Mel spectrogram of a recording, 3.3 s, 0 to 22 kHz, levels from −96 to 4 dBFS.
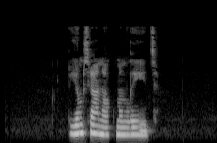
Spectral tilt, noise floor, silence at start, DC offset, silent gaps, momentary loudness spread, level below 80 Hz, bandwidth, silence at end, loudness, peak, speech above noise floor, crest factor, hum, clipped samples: -6.5 dB/octave; -77 dBFS; 1.05 s; under 0.1%; none; 11 LU; -76 dBFS; 11.5 kHz; 0.9 s; -29 LUFS; -14 dBFS; 49 dB; 18 dB; none; under 0.1%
